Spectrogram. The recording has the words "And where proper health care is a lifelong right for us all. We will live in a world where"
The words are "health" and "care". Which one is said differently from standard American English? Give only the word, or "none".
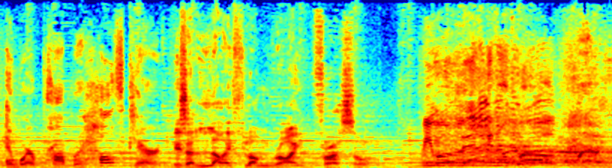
none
